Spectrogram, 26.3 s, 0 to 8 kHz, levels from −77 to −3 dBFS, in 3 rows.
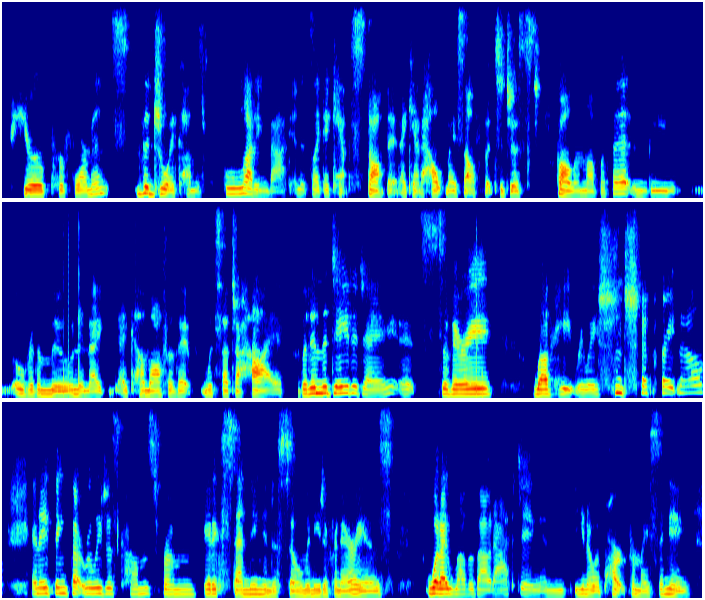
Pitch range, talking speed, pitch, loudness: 180-225 Hz, 190 wpm, 195 Hz, -25 LUFS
